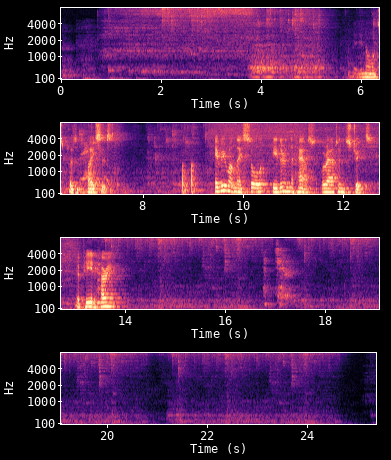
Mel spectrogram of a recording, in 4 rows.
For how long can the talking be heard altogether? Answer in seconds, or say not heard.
6 s.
